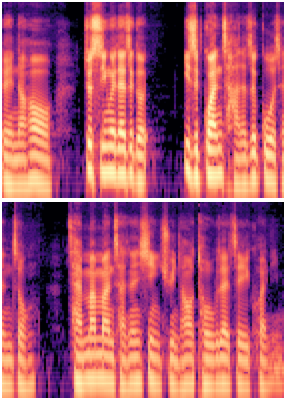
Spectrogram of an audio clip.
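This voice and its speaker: This man has a Taiwanese accent and a medium pitch, with fairly even intonation. He speaks very fast, and the sound is dry and close with no echo. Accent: Taiwanese Mandarin. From Taiwan, Tainan. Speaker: temple festival culture practitioner. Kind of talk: casual interview.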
